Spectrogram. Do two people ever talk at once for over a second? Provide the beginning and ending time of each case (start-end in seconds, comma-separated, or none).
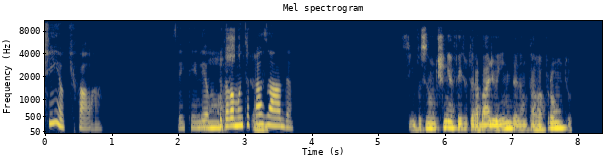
none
